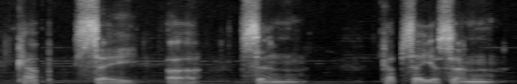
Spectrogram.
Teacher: You do want to stress on the second syllable, on the say syllable.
